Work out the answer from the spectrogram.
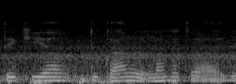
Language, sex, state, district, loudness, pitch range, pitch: Bhojpuri, female, Bihar, East Champaran, -30 LUFS, 165-175 Hz, 175 Hz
